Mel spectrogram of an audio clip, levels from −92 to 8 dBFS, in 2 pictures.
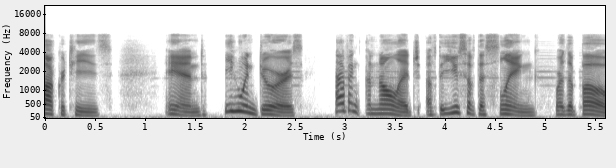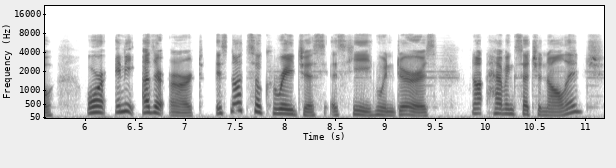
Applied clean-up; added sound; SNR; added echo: neural diffusion model UNIVERSE++.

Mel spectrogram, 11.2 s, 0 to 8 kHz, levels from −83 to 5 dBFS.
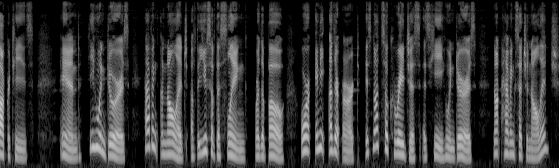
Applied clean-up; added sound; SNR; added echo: neural mask model DeepFilterNet 3.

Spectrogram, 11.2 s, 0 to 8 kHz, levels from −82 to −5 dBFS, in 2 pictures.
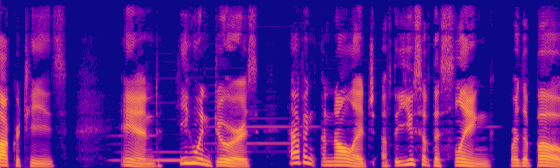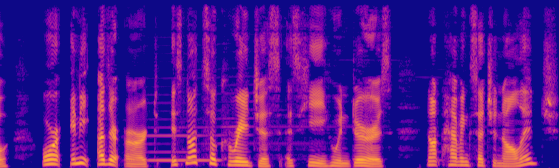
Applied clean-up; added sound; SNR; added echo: classical method Wiener filter.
